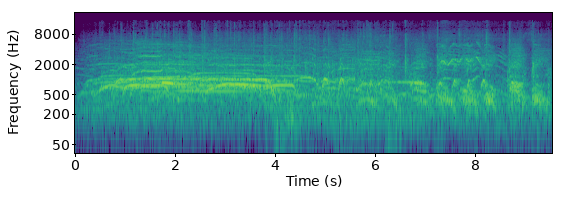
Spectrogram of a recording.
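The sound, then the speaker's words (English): A large crowd of well-wishers in a wind-driven downpour at the Ketchikan airport ferry ramp cheers and shouts loudly for the Ketchikan High School Academic Decathlon team's return from Texas, a dense wall of overlapping voices that swells for several seconds, then breaks into scattered whoops, calls and excited chatter. “A crowd of determined well-wishers braved a wind-driven downpour to cheer the K-High team's return from Texas, where they took top honors at the national competition.”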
